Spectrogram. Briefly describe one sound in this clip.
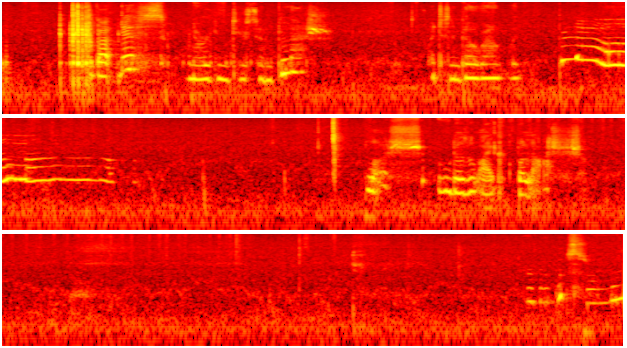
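A young girl talks close by in a lively voice.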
